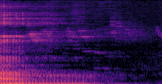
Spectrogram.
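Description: A muskox gives a deep, rumbling bellow that fades away within a second.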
